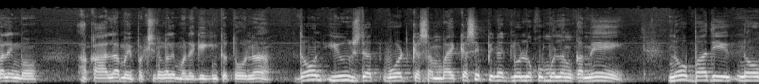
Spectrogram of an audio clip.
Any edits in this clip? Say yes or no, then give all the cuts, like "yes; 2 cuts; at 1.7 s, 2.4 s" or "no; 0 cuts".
yes; 1 cut; at 2.8 s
